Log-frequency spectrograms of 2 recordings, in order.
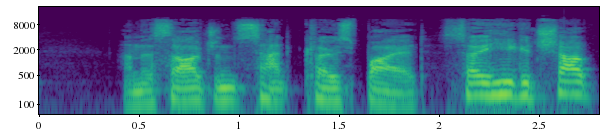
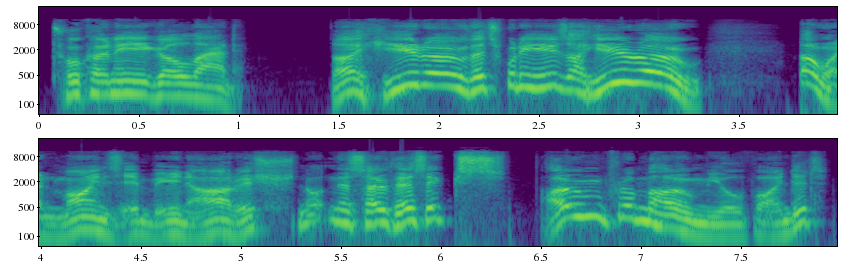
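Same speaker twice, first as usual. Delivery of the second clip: higher, lightly voiced hearty sergeant; jovial recruiting sergeant; 6 semitones higher, 3 dB louder than usual. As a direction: charm the lad into signing up. Sergeant praising hero.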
